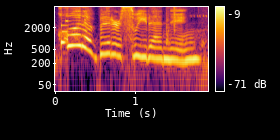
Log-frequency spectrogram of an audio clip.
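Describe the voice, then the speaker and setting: A woman voicing a small childlike fairy companion in a video game, excitable and cheeky, with cutesy exclamations. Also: high voice, moderate pace, close to an everyday voice. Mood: cheeky, confident. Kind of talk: video game character acting.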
